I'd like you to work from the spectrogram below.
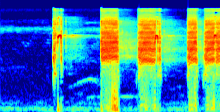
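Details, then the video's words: A black francolin offered for sale calls loudly: one brief clipped note followed by a run of four grating, buzzy blasts, each roughly a quarter second long, with near silence between them. "Kala Teetar Ghangas Full Awaaz"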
